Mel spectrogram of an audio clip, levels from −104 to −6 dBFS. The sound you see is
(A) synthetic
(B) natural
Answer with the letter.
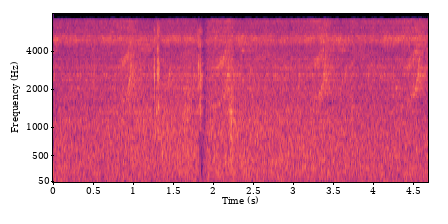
A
